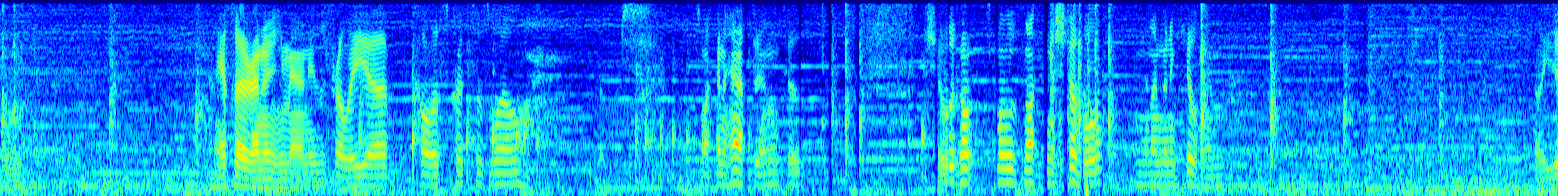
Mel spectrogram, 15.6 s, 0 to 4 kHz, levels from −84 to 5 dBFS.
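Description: Short concealed packet loss occurs at 7.44–7.48, 7.98–8.05, 8.28–8.33 and 8.55–8.61 s. Each time, 20 to 40 ms of audio missed the decoder and was patched by extending the preceding sound, giving a brief smear. Repeated packet loss (robotic sound) follows from 9.07 to 10.07 s, with seven gaps covering 14% of the span, and from 10.43 to 11.04 s, with five gaps covering 28%. These back-to-back concealments make the sound choppy, and pieces go missing. Throughout, nothing is heard above 4 kHz, which fits a 64 kbps G.711 mu-law call path.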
